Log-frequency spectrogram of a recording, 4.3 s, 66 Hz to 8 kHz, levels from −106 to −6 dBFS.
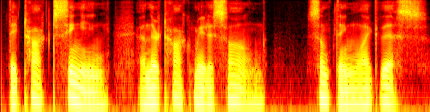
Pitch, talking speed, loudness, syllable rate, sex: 90 Hz, 165 wpm, -20 LUFS, 4.7 syllables/s, male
